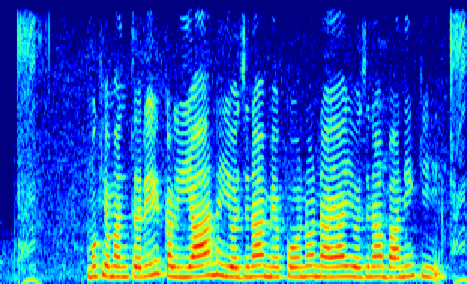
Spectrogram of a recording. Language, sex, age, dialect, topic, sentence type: Maithili, female, 18-24, Angika, banking, question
